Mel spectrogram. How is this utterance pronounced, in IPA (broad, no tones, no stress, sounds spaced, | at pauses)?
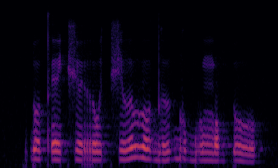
ɗ u tʼ e t͡ʃ y r u t͡ʃ ɯ ð u d ɯ ɡ u b u m o b ɗ u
